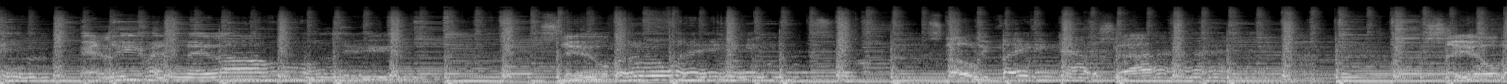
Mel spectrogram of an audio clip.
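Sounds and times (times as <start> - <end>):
man singing through pa: 0.0 - 4.4, 5.3 - 8.6, 9.2 - 12.8, 14.1 - 15.0
drum kit beat: 0.0 - 15.0
strummed acoustic guitar: 0.0 - 15.0.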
